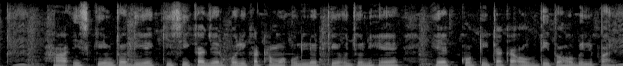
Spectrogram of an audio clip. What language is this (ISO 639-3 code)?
ben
